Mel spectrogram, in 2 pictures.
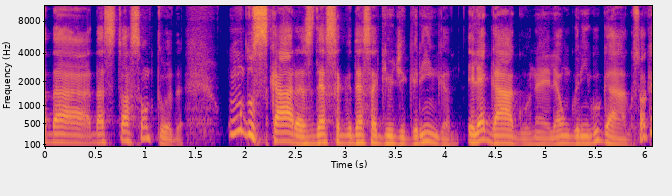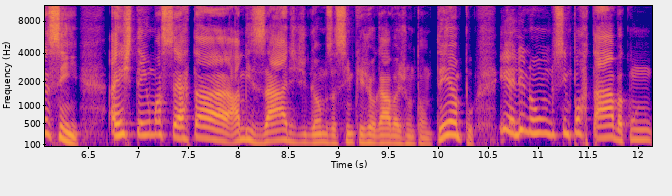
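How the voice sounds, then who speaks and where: A young adult man, a podcast guest, telling a story in a casual, slangy, animated way with many restarts. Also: a little high, fairly quick. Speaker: podcast guest, gaming content creator.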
